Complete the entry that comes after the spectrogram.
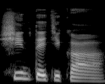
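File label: "синтетикаа", Komi, female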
